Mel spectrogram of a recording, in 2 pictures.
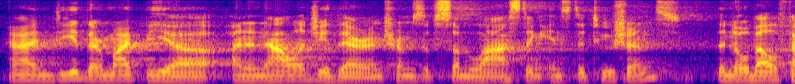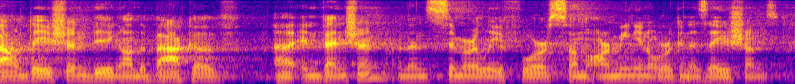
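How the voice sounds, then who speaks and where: A man hosting an onstage interview, asking measured questions with a few fillers. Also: on the low side, flat delivery, fairly bright tone. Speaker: interview host. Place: large hall. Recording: echoey hall with long reverb.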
